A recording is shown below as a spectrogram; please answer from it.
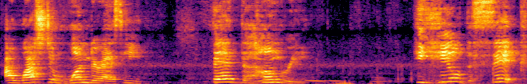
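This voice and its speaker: Actress as devout female disciple, stage monologue. Highish pitch, very slow delivery, roomy distant recording with faint noise. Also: lively intonation. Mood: sorrowful. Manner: slow, deliberate, theatrical pauses. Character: devout female follower of Jesus, grieving then triumphant. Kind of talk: dramatic Easter monologue before a congregation.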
